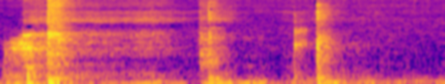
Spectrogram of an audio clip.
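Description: A few faint, sparse clicks and small metallic taps as a screwdriver works at the parts of a triple gas burner being stripped down.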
